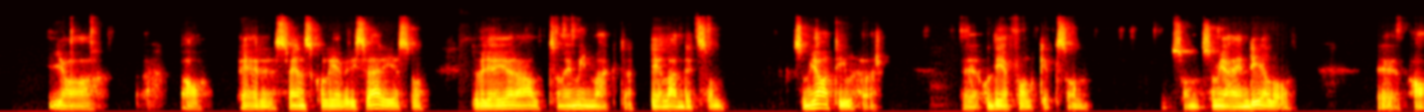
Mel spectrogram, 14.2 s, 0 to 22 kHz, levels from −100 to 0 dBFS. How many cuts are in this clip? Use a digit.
1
